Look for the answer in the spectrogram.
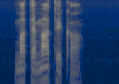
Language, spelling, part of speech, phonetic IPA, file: Polish, matematyka, noun, [ˌmatɛ̃ˈmatɨka], Pl-matematyka.ogg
